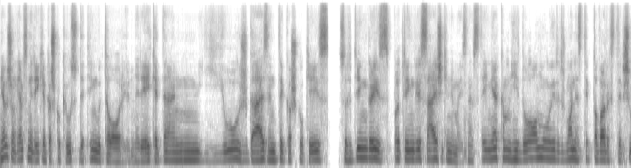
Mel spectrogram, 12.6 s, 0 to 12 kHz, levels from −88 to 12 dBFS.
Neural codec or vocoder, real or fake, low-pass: codec, 16 kHz in and 24 kHz out, 0.6 kbps, FocalCodec, streaming, 4096 codes; fake; 10.8 kHz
